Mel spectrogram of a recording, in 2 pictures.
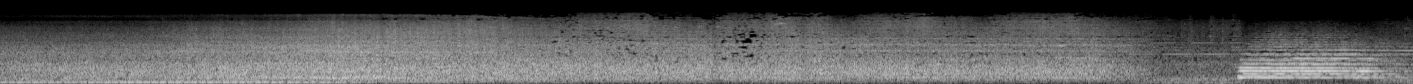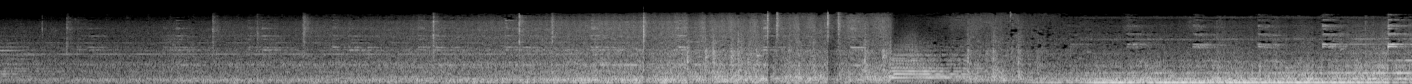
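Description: A passenger train rolls past with steady wheel-on-rail noise. After a cut, a diesel freight locomotive sounds its multi-chime air horn in one long blast and, about ten seconds later, a short one. The locomotives then pass close by with a steady low diesel engine rumble.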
